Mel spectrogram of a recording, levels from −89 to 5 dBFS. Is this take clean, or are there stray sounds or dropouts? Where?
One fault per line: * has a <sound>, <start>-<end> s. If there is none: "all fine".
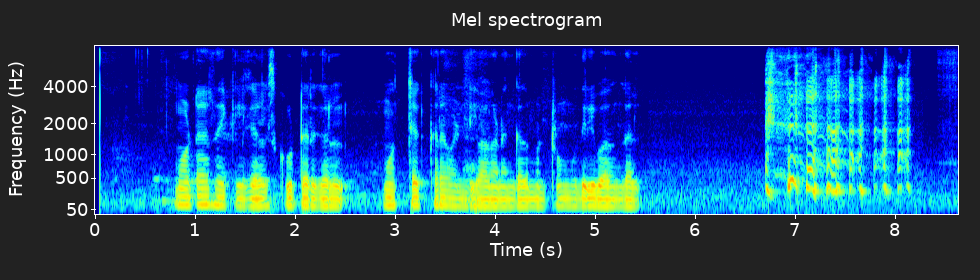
* has a laugh, 6.7-8.2 s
